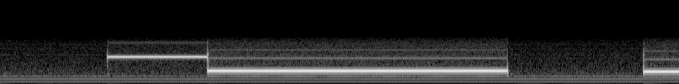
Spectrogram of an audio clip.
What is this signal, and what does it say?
Two-tone page, heard as a one-second tone, then a three-second tone, about 1360 then 640 Hz. It is heard from 1.1 to 5.1 s.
